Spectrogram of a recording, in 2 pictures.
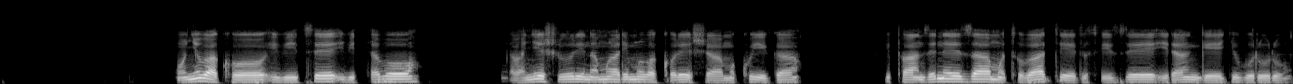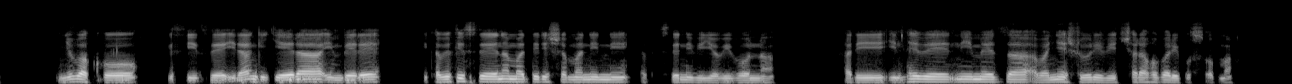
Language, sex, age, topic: Rundi, male, 36-49, education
